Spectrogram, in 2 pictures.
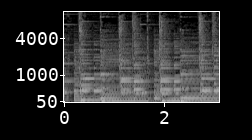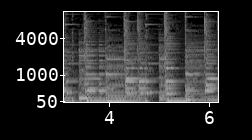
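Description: Background music: a bright, chiming melody over a bass line, with notes struck in an even rhythm.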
